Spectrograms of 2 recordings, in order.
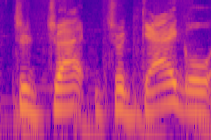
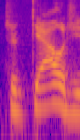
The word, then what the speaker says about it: Dragalge: Starmie, Scissor, Politoed, Dragaggle. How do you even say it? Dragalge. That's what it is.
